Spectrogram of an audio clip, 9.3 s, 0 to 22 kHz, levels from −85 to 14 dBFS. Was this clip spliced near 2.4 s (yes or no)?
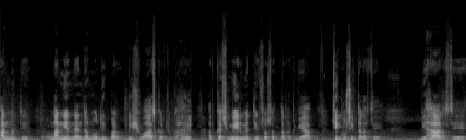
no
